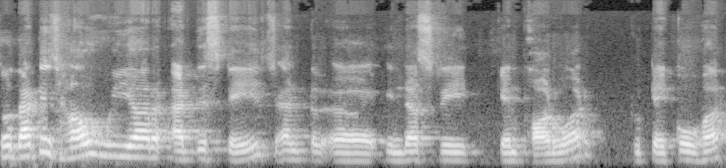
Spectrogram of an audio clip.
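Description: The man's voice is fairly high, with a dark, mellow tone and lively intonation. He talks at a fairly slow pace, and the room echo is audible. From India. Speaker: professor and quantum photonics researcher. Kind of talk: interview. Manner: hesitant with fillers. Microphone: video call.

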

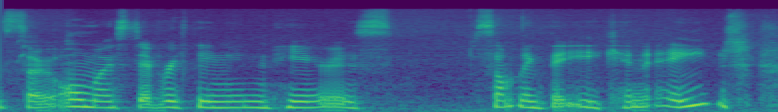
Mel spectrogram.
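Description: Over noticeable background noise, a woman with an Australian accent speaks at a moderate pace and a fairly high pitch. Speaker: homeowner. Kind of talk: home tour interview.

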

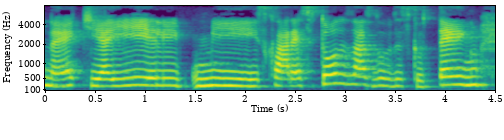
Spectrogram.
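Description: The background is quiet as a woman talks fairly slowly. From Brazil. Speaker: software developer and YouTuber; YouTuber. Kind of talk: tutorial. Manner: casual.

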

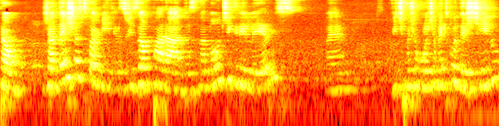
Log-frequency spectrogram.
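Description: With audible room echo and light background noise, a woman speaks fairly slowly at a fairly high pitch, using ordinary pitch variation. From Brazil, Guarulhos (São Paulo); São Paulo, Brazil. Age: 20s. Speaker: politician and activist; politician. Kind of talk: panel talk at book launch. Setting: live event with audience. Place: hall. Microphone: handheld.

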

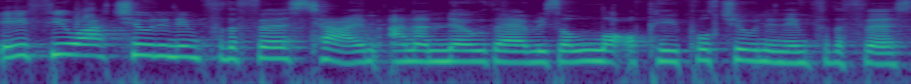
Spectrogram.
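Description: A woman speaks at a fairly quick pace. Her pitch varies in an ordinary way. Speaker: presenter. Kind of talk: live show host talk. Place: studio. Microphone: lapel.

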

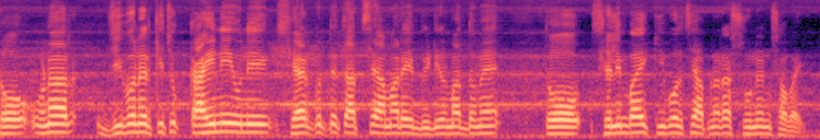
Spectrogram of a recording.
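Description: Fairly high-pitched male speech, ordinary in its pitch variation, set against noticeable background noise. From Bangladesh, Lakshmipur district. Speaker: video blogger. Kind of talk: vlog interview.

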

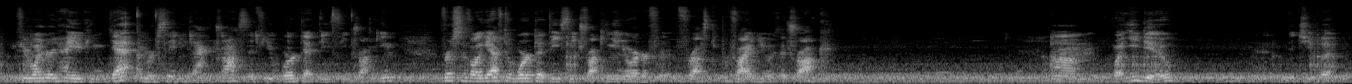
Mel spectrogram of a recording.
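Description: A man at a moderate pace, with long, frequent pauses over loud background noise. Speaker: gamer commentating. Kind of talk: casual gameplay commentary. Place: home room.

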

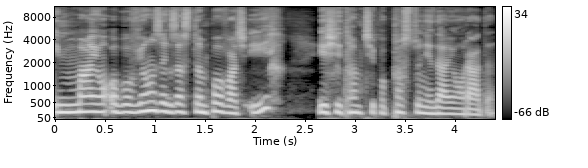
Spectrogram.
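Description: The background is quiet as a woman speaks with a fairly high pitch. Her pace is moderate and her intonation lively. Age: 30s. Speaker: politician. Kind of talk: interview. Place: studio. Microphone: studio mic.

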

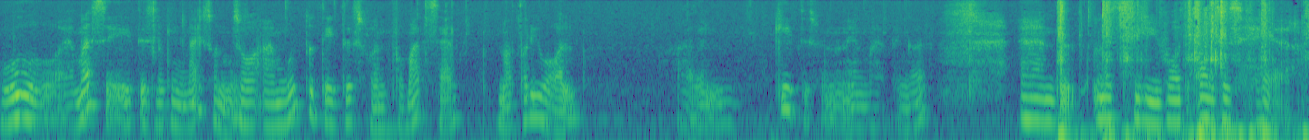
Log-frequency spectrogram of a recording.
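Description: A woman speaks at a fairly slow pace with long, frequent pauses and big swings in loudness, over light background noise. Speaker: presenter. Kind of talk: casual product show-and-tell. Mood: delighted, admiring. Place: shop. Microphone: phone near.

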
